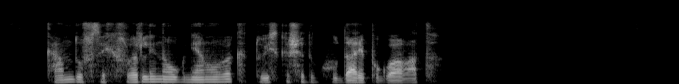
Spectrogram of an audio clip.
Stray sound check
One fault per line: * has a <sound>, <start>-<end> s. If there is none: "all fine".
all fine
